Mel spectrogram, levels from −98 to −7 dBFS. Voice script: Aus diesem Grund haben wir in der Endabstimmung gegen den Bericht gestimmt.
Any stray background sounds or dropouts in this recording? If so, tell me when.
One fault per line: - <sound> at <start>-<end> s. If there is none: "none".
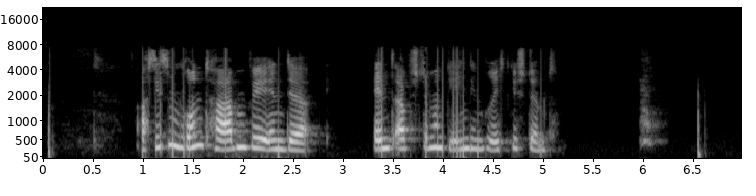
- bark at 6.0-6.3 s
